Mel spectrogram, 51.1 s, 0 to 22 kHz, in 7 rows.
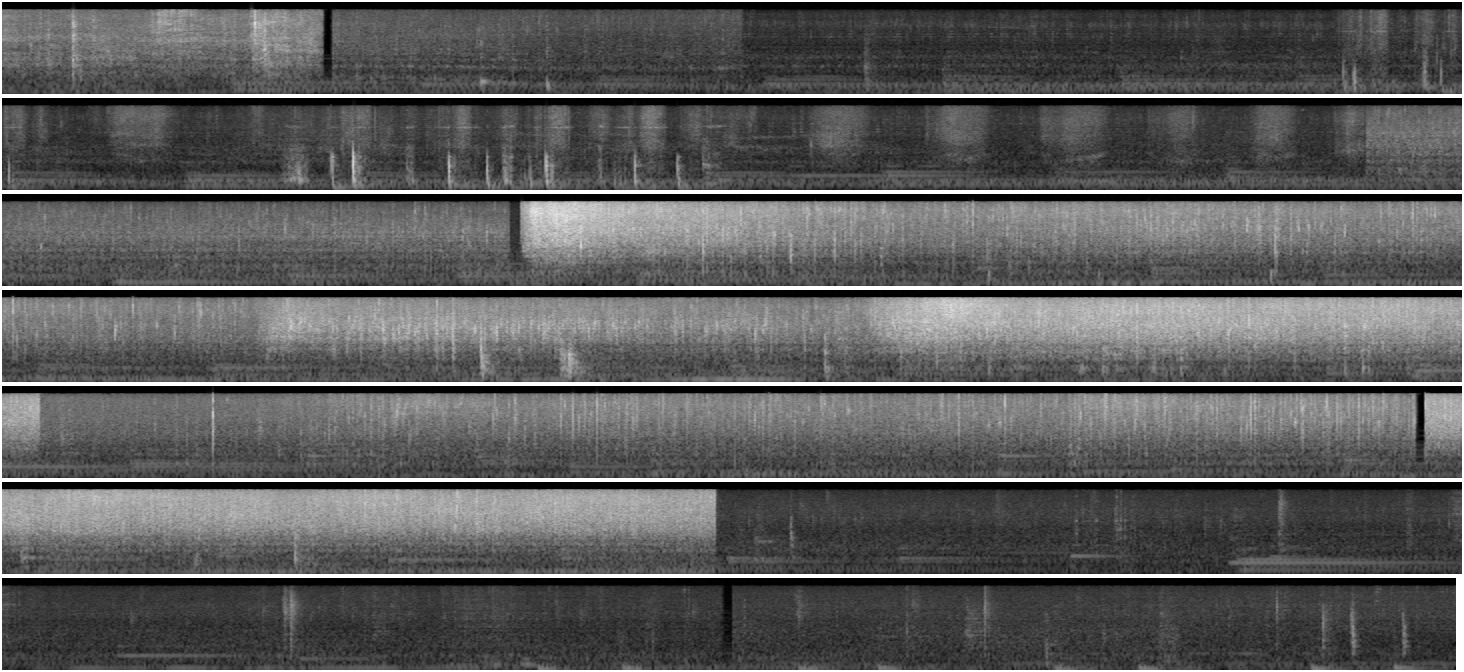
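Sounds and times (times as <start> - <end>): garlic sizzling in hot oil: 0.0 - 3.7, 14.1 - 40.1
wooden spoon stirring: 6.7 - 13.8.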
